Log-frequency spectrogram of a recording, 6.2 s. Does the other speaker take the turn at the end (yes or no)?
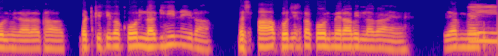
no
